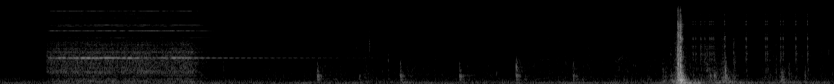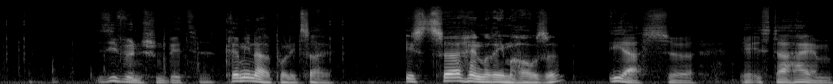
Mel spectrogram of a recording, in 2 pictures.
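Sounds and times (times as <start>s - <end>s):
electric doorbell ringing: 0.5s - 3.6s
soft taps: 3.2s - 5.9s
speech: 9.4s - 11.8s, 12.4s - 16.6s.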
